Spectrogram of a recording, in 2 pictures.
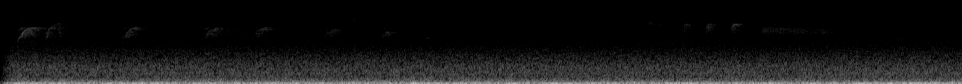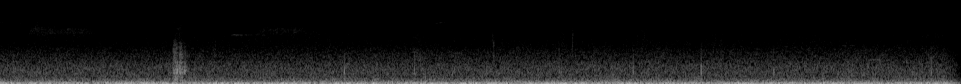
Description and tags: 0054 Birds and footsteps
Birds and some footsteps. Background noise
20120116
seoul, korea, footsteps, birds, field-recording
